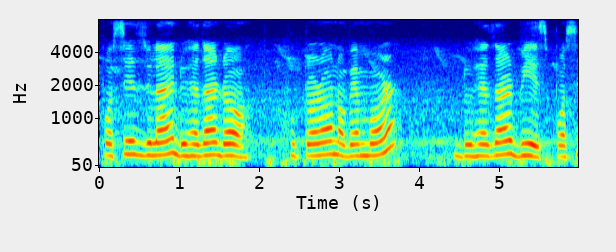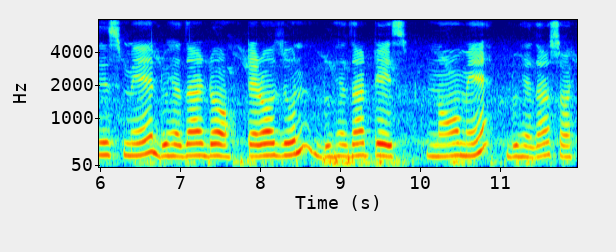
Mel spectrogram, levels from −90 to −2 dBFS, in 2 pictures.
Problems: none marked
